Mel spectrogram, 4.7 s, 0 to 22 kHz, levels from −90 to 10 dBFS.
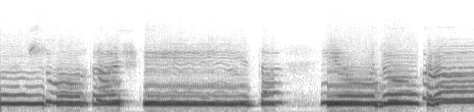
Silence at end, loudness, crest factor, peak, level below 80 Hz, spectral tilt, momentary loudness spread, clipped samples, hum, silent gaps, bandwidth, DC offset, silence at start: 0 s; -23 LUFS; 14 dB; -8 dBFS; -58 dBFS; -8 dB/octave; 7 LU; under 0.1%; none; none; 4.3 kHz; under 0.1%; 0 s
